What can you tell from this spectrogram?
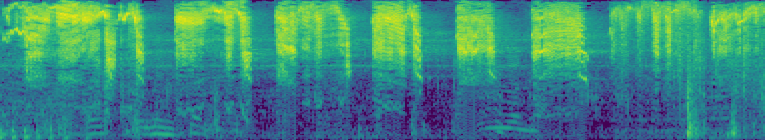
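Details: Young chimpanzee Gina crying and refusing to let her carer go home, begging her to stay; harsh, high-pitched screaming bursts repeated about every half second, with brief gaps between cries.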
